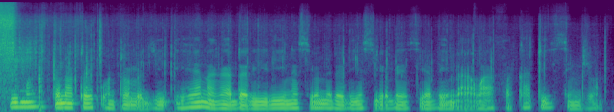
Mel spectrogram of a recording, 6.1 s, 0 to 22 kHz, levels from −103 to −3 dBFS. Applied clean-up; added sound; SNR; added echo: neural mask model RNNoise.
